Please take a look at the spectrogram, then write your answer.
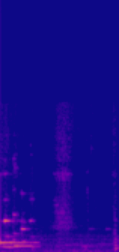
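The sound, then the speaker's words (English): A phone's electronic ringtone chimes briefly for a call from an unknown caller, with a few clear, bright melodic tones, then trails off into quieter background noise. No one speaks. “But unknown caller. That's what happened. Let me turn this phone off.”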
